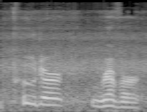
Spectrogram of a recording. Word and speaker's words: Poudre: But it's right by what they call the Poudre River, and it's kind of spelled Poudre, but it's pronounced Poudre River, up in the Poudre Canyon, just west of Colorado Springs.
